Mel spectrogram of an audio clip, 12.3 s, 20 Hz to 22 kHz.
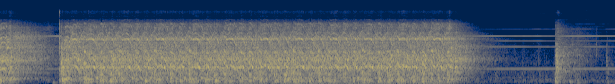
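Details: Ford Bronco with 4BT Cummins first start, injector lines cracked to bleed: steady starter cranking about three turns a second for eight seconds with no firing, fuel only just squirting from injectors; air in fuel system.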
